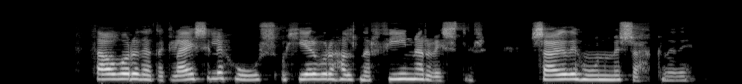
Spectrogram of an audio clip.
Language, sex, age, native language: Icelandic, female, 40-49, Icelandic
